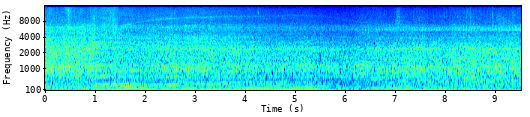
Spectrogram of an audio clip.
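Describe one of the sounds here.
A bus engine revs up as the bus pulls away and fades.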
